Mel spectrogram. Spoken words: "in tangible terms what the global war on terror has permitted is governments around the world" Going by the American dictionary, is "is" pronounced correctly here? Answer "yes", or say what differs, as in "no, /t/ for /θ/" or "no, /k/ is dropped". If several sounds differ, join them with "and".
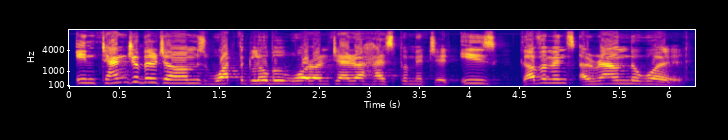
yes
